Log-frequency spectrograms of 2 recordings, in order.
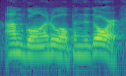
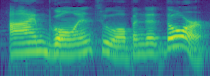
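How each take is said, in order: First: GOING TO run together as "go-ru"; linked going to. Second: GOING TO fully separated, slow and louder; full form. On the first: Teacher modelling cool speech, linked GOING TO. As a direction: link GOING TO with a tapped T. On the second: Teacher giving students the full form, slow GOING TO. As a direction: spell out GOING TO slowly and clearly. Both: Shown as a demonstration. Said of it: "suena más cool decir".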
